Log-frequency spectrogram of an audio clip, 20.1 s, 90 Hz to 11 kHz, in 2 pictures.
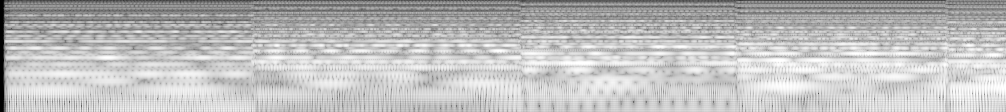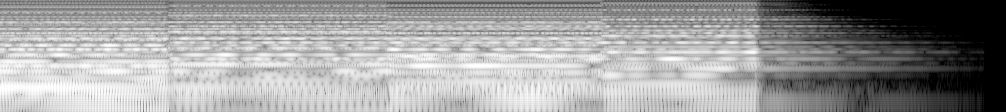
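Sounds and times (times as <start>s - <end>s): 
pipe organ: 0.0s - 18.2s.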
